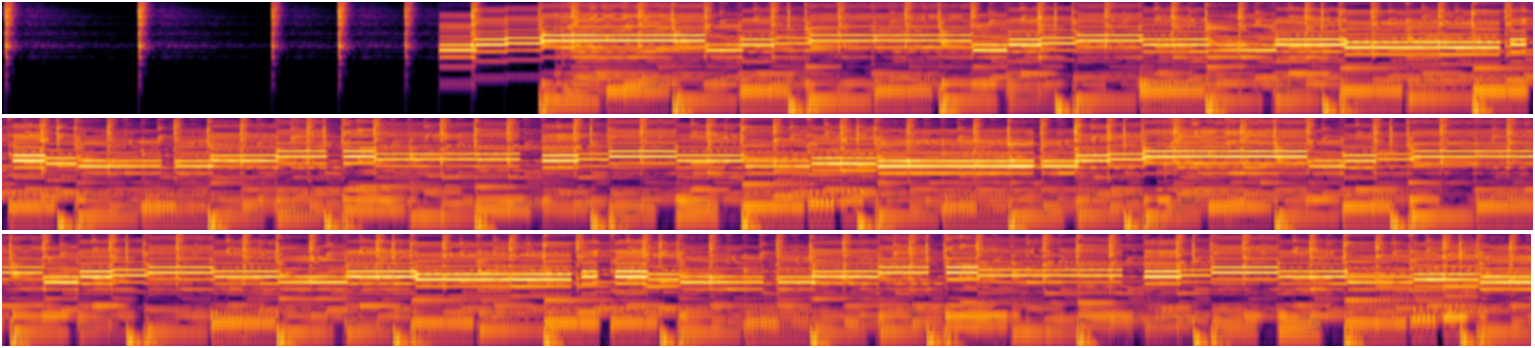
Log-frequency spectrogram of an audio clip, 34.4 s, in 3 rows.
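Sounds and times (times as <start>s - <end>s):
bassoon: 3.3s - 34.4s.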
